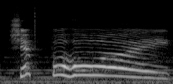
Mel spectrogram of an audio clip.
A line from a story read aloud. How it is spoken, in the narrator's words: cried the parrot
